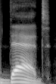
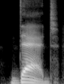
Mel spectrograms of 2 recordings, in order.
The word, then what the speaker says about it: dad: É que a gente precisa dar uma atenção especial para aquele som forte do D bem no final da palavra dad.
